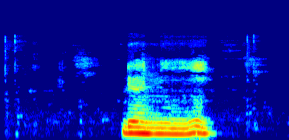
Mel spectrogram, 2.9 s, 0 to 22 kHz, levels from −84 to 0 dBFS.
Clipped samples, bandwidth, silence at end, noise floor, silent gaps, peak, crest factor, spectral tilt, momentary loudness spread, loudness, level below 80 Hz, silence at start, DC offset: under 0.1%; 7.6 kHz; 0.8 s; -65 dBFS; none; -4 dBFS; 16 dB; -9 dB/octave; 9 LU; -18 LUFS; -58 dBFS; 1.2 s; under 0.1%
